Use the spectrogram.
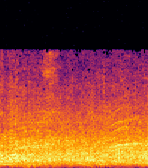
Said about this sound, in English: It's a little clap. Clappy clap for you guys.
